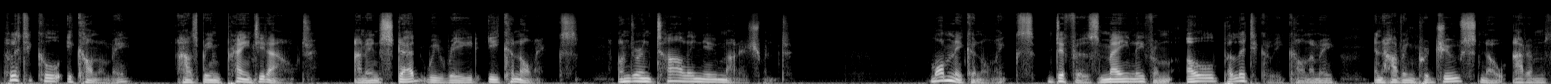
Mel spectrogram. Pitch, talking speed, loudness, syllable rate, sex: 105 Hz, 110 wpm, -19 LUFS, 5.2 syllables/s, male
